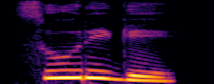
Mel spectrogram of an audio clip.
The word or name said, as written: ಸುರಿಗೆ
